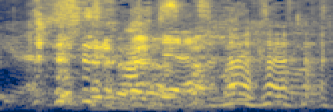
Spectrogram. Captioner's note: laughter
